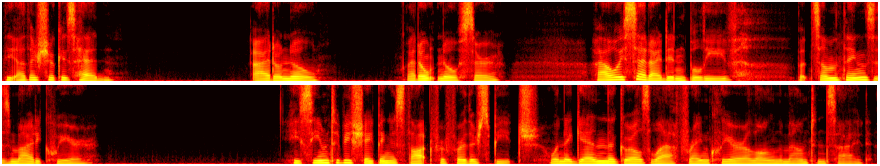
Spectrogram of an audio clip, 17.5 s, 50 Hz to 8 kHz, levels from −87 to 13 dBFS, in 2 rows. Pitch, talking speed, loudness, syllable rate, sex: 175 Hz, 150 wpm, -18 LUFS, 4.8 syllables/s, female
